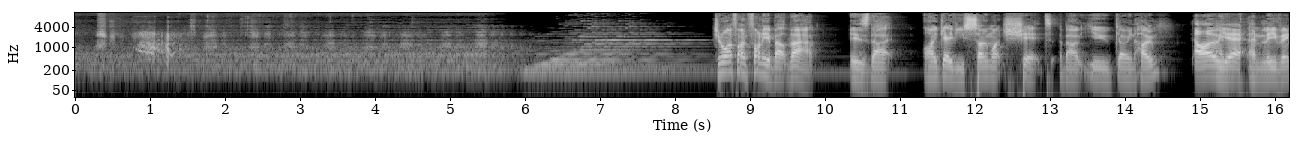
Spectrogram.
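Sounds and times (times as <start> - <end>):
newborn baby breathing: 0.2 - 6.0
speech: 0.3 - 1.9, 8.5 - 16.1
newborn baby tiny squeak: 0.8 - 1.9
faint rising tone: 5.7 - 11.5.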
